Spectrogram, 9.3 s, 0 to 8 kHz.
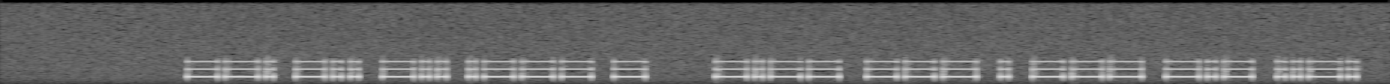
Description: Morse code, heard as a keyed tone, hand-sent with a straight key, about 22 wpm, 720 Hz. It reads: GDDJT YOEOKF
